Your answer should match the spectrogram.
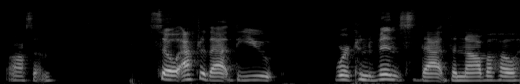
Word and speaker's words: Ute: So the relationship between these two tribes went, I wrote, hella downhill during the Civil War, when the Oot, I really should have looked up how to pronounce this, the Ute tribe allied with a U.S.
